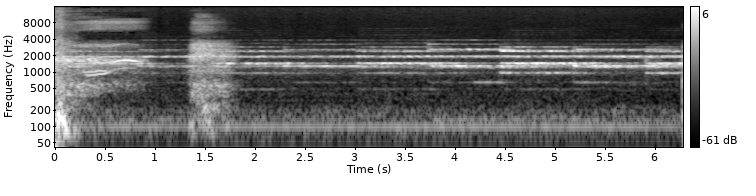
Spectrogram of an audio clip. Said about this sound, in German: Jetzt fährt genau zur richtigen Zeit diese, diese, dieses Polizeiauto oder was auch immer vorbei. Ja, ich, kann, ich deswegen kann ich gerade nicht sprechen.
